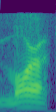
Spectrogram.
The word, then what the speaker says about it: Moragh: It's In Harmony, and it's written by an author named Maura Carter, M-O-R-A-G-H. It's sort of a Celtic way of pronouncing the name, Maura Carter, and it's called In Harmony, Biography of Jack Blanchard and Misty Morgan.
